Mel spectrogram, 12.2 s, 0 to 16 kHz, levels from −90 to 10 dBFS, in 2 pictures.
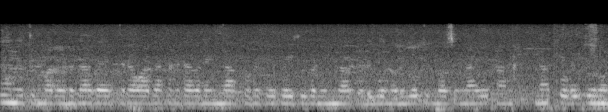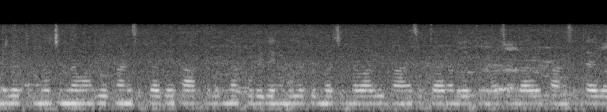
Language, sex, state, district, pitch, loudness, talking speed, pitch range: Kannada, female, Karnataka, Belgaum, 200 Hz, -16 LUFS, 95 wpm, 195-200 Hz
